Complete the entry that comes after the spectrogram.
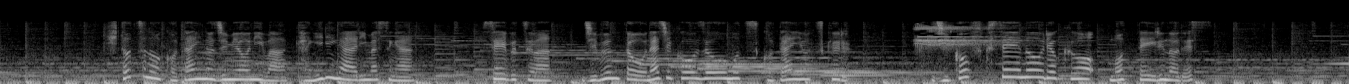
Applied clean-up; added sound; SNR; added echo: none; Mallet percussion; 15 dB; none.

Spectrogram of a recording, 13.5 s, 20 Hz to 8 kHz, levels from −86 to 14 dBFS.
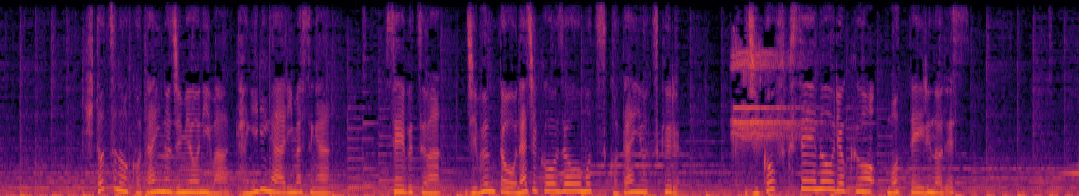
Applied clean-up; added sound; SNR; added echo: none; none; none; none.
